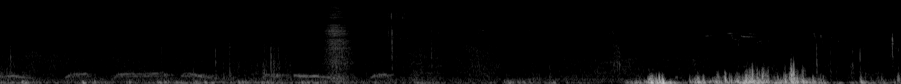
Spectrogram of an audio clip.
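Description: Birds sing and coo faintly around a flower garden where marigold seedlings are being potted, the calls growing louder and busier near the end with low rustling underneath.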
